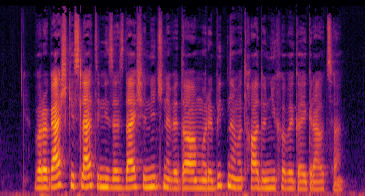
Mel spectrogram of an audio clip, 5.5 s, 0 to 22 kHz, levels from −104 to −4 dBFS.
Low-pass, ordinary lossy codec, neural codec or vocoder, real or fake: 19.8 kHz; MP3, 96 kbps; vocoder, 44.1 kHz, 128 mel bands every 256 samples, BigVGAN v2; fake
